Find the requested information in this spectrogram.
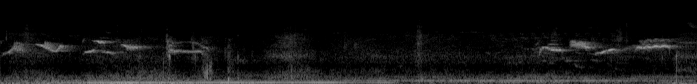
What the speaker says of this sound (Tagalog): Ang mga huni ng ibon ba,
